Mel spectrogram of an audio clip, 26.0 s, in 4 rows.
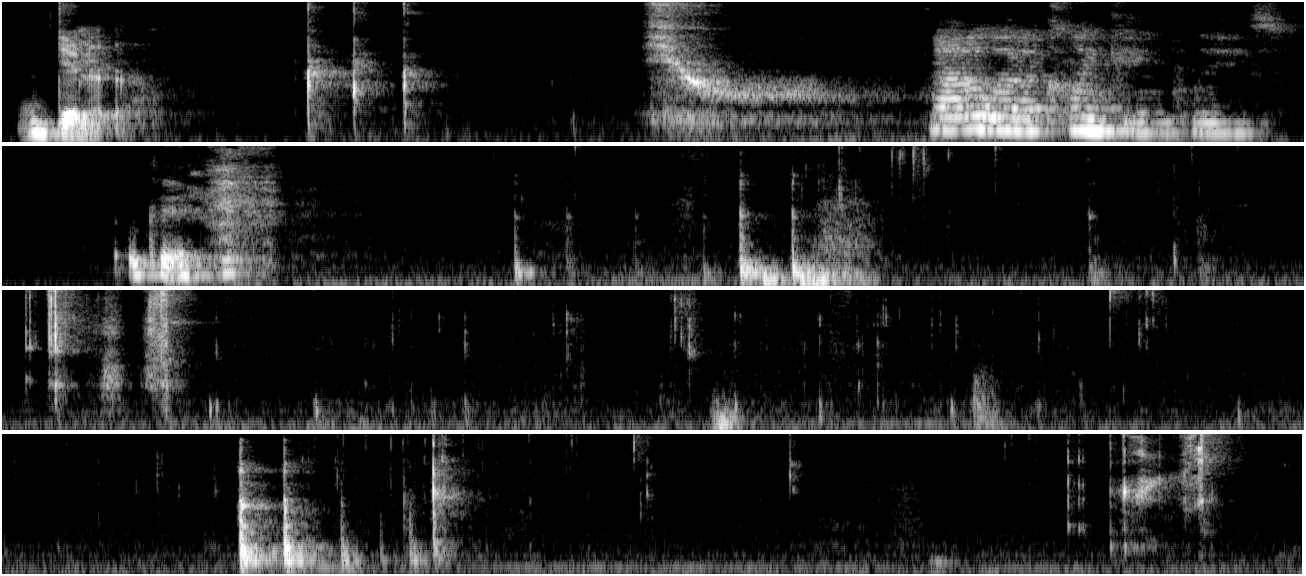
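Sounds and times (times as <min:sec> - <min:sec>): chewing and mouth sounds: 0:12.3 - 0:20.7, 0:21.4 - 0:23.6.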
